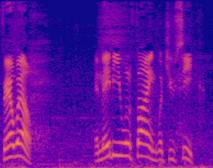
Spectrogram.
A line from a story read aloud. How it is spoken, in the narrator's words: cried Eomer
